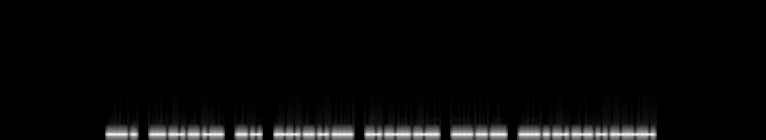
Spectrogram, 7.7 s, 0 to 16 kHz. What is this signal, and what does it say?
Morse code, heard as a keyed tone, about 50 wpm, 700 Hz. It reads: HE SAID IT WITH ALL HIS HEART.
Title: Sentences from Top 1200 Words 50wpm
